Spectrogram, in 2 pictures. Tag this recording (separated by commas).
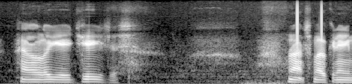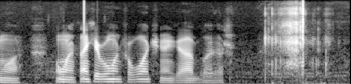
outside, rural or natural, Speech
